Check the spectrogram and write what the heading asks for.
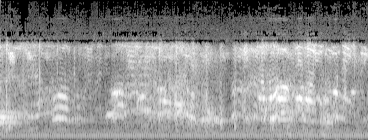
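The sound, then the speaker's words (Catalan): A stick dance group (colla bastonera) from Sant Saloní, in a park at Can Miret, shouting together four times in loud, sustained bursts of voices, heard thin and muffled as if through a phone line, with a steady low hum underneath. “han sigut quatre crits de quatre celebrats que ballen bastons”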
